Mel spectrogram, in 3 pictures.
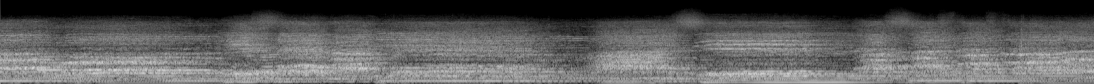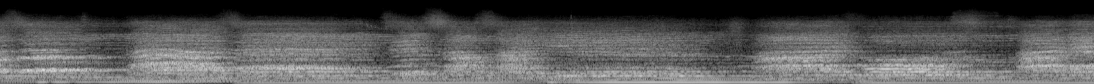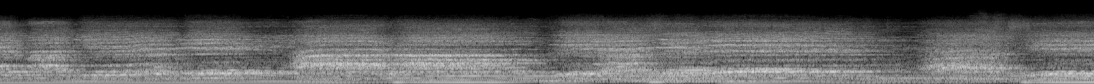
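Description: A mixed choir of men's and women's voices singing a hymn together, over low bass notes held for several seconds at a time.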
